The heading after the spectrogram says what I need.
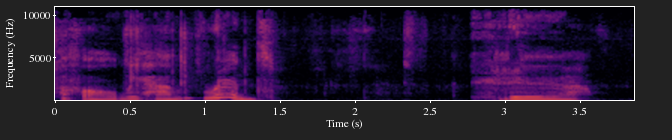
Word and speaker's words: rød: Rød. Rød. You don't pronounce the D.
